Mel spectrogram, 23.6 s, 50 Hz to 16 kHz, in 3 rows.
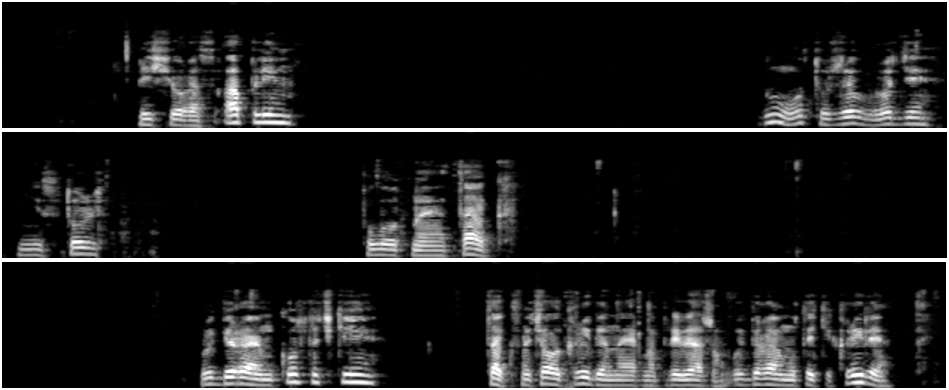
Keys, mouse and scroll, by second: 4.4-5.0 scroll up 1, 5.0-5.7 scroll up 3, 5.9 middle click, 5.9-7.2 scroll up 2, 8.0-8.9 scroll down 6, 8.7 middle click, 14.3 click, 16.5 middle click, 17.6 click, 19.4 middle click, 20.5 shift+middle click, 21.5 click, 23.3 shift+click.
